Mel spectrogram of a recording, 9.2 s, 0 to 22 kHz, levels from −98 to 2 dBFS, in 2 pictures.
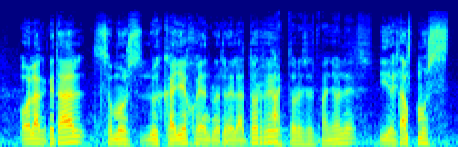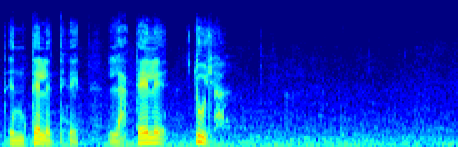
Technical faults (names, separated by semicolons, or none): frames out of order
